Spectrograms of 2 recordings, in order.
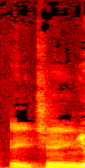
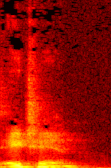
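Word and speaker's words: Achane: But A-Chain, is that how you pronounce it? – Well, okay, so yes, but apparently this week he's decided that it's not A-Chain, it's A-Chan. – A-Chan. – Yeah, Devon A-Chan.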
